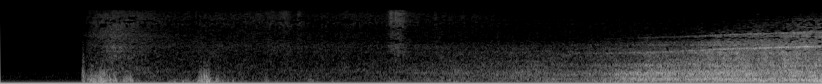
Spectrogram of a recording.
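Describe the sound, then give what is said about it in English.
A firefighting airplane roars overhead, its engine noise swelling steadily louder toward the end with a rising whine, mixed with gusty wind rumble and a few low thumps early on. “That's what buys planes like that.”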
